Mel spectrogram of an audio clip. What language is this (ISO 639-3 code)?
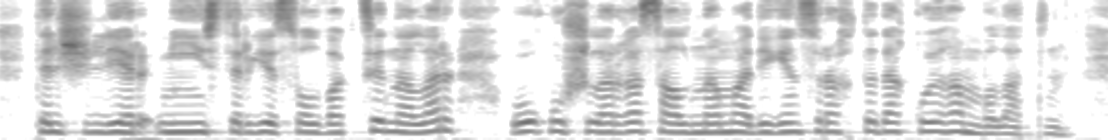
kaz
